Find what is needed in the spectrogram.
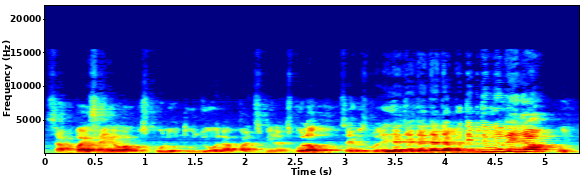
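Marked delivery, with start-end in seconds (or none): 3.4-5.2 high, louder hurried stop; loud high mock astonishment; excited friend. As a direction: call him to a halt in amazement. Tenth friend stopping him.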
